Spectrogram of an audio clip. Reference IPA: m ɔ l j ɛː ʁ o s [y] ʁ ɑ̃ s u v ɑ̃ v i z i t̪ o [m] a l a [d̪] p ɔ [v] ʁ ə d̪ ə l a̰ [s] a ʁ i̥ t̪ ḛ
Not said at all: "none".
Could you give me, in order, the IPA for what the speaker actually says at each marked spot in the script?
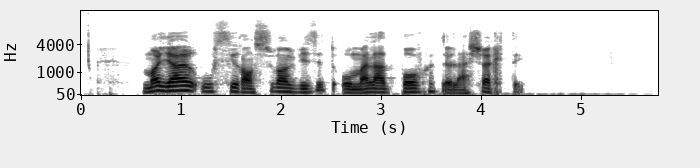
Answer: i, m, d̪, v, ʃ

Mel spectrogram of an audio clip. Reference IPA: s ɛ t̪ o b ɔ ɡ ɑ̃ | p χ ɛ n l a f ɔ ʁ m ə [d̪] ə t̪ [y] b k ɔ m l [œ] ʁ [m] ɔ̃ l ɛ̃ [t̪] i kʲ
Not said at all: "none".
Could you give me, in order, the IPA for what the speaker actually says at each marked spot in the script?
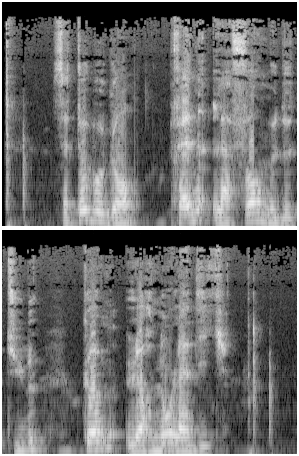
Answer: d̪, y, œ, n, d̪

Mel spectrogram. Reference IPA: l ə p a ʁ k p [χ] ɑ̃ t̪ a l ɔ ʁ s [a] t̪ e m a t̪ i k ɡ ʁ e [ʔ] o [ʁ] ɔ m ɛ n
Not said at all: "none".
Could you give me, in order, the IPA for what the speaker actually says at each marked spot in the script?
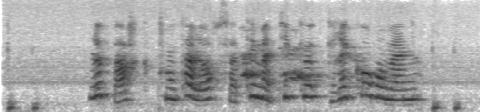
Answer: χ, a, k, ʁ

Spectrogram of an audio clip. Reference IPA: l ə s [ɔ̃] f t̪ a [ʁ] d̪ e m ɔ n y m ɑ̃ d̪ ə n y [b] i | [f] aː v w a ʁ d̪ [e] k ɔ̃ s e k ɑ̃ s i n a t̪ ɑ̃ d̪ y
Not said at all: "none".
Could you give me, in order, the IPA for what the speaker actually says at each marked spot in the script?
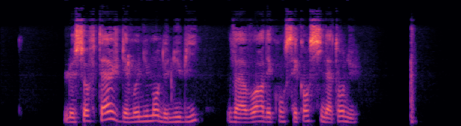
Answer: ɔ, ʒ, b, v, e

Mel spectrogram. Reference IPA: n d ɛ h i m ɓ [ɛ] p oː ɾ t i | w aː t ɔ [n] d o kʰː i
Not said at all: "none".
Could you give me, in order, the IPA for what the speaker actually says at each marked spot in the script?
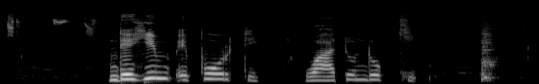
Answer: ɛ, n

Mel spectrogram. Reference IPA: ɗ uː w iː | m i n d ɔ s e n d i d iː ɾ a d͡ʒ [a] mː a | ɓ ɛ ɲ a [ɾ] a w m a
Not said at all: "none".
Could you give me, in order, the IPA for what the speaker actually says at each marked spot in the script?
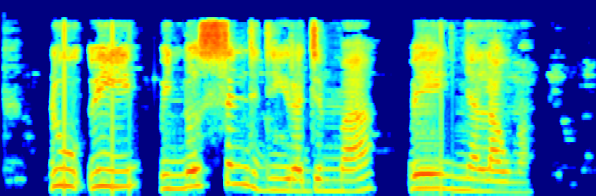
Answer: ɛ, l

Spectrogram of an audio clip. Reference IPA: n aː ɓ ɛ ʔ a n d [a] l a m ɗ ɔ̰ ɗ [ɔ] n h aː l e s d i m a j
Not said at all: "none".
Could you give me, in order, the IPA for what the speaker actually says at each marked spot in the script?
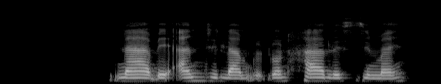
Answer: i, ɔ

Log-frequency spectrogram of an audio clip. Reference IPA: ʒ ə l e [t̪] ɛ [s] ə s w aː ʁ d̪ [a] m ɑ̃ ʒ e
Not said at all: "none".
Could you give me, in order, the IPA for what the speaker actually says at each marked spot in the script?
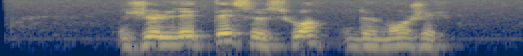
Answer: t̪, s, ə

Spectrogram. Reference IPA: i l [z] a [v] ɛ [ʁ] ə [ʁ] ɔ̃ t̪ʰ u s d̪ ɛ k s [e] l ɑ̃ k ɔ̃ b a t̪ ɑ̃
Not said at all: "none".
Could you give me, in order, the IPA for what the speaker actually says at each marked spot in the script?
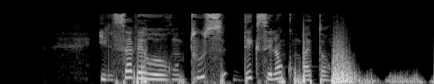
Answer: s, v, ʁ, ʁ, e

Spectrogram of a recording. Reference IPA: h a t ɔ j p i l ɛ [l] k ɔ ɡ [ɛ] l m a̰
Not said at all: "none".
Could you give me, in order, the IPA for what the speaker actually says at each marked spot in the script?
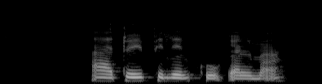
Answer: l, a

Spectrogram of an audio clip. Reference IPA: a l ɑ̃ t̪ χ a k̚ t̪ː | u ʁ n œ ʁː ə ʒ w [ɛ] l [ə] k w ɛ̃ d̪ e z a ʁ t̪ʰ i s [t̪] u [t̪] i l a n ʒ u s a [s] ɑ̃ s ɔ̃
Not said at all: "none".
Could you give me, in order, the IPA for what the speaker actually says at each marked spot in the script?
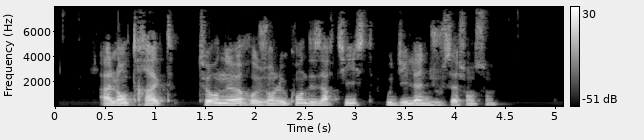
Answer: ɛ̃, ə, t̪, d̪, ʃ

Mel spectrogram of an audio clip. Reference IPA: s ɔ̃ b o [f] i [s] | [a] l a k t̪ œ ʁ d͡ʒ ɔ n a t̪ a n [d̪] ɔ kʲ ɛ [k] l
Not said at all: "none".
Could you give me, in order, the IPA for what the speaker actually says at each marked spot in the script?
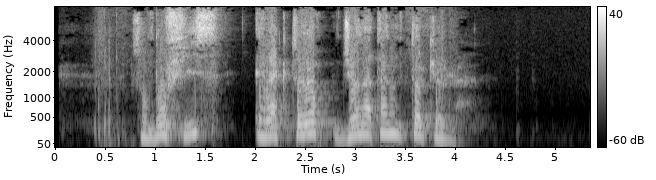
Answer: f, s, ɛ, t̪, none

